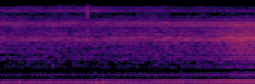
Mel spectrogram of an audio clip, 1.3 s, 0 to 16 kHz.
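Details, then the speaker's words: Stromberg Carlson AU57 tube PA being converted for guitar, with no master volume, so the power amp cannot be fully shut down; bass turned down, channel volumes varied. Steady low hum under constant soft white-noise hiss. Normal amplifier background noise. "that's the volume on the other, you see we've got plenty of white noise, but pretty quiet. So if I turn all the volumes down, it's not too bad. There's a bit of background noise because we don't have a master volume, as I've said."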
